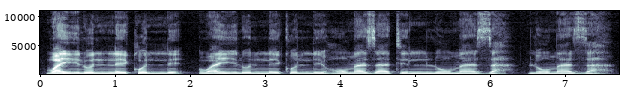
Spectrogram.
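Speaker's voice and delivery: slow, level chant stopping on a final h; Quran recitation. Shown as a demonstration. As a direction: recite in measured tajweed with held doubled consonants. Recites the verse. (تلاوت شمرده و کشیده با وقف روی ها)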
